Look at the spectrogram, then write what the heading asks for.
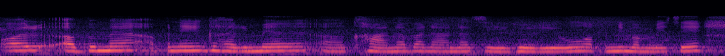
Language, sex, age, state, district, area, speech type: Urdu, female, 18-30, Uttar Pradesh, Gautam Buddha Nagar, urban, spontaneous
